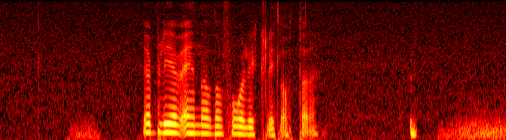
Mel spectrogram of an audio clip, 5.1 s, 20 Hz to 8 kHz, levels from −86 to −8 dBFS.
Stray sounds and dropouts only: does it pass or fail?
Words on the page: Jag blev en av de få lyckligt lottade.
fail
